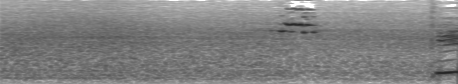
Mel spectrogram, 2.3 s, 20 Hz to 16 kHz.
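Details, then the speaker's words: Audi A6 C7 sunroof works but makes noise: a short high squeak over the motor's steady hiss while moving, before overhaul and cleaning, which cured it. "고객님께서 요청하신 게 선루프가 작동이 안 되는 게 아니고 소음이 난대요."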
